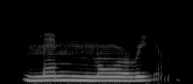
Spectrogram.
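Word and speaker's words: Memoriam: Wow, I butchered that word. What I can tell you, though, is that in 1850, the British poet Lord Alfred Tennyson, Tennyson wrote in I did it again. In memorandum. Wow. Memorium. Memorium. Memorium. I know that. What's wrong with me? In... I already can't. It memorium, I know how to say this word.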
